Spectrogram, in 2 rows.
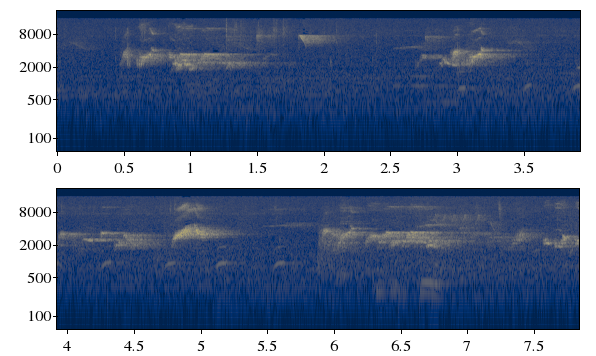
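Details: Red-whiskered Bulbul singing during bird trapping in Vietnam on 4 December 2016: short, bright, warbled phrases about once a second with pauses between, over a steady background hiss.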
